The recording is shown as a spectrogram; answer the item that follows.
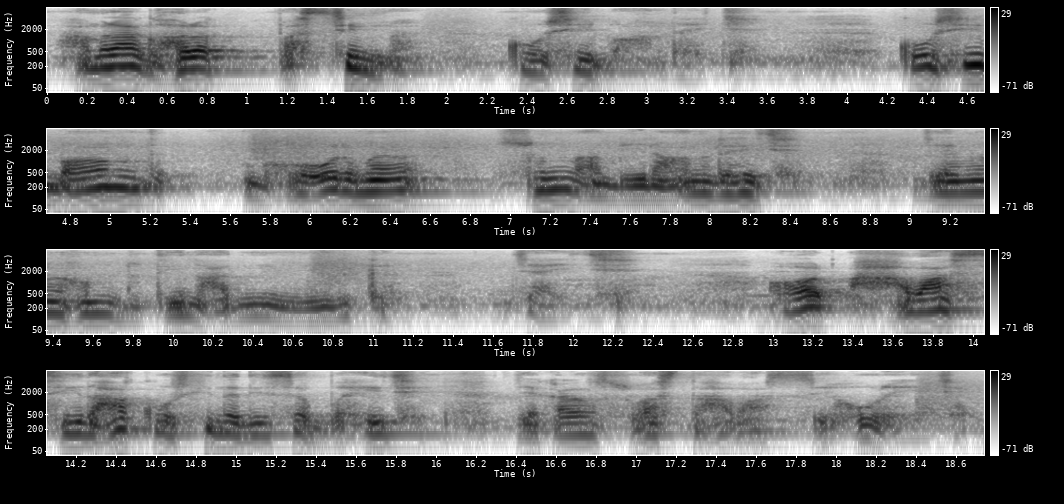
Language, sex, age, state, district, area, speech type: Maithili, male, 45-60, Bihar, Saharsa, urban, spontaneous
